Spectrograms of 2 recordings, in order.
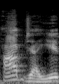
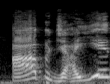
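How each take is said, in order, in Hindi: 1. यह सादे, तटस्थ लहजे में कहा गया है। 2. यह ज़ोर देकर, चुनौतीपूर्ण लहजे में कहा गया है।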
